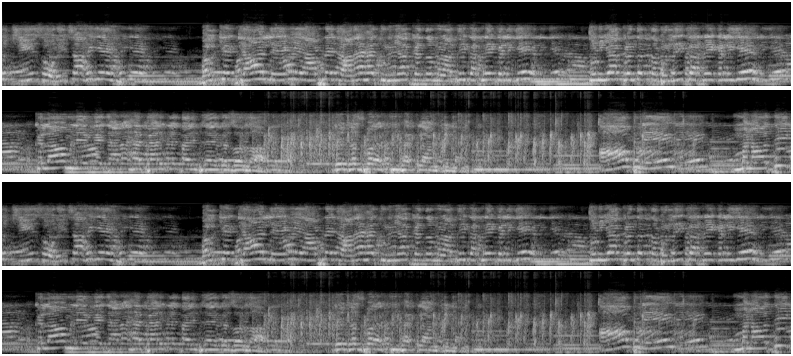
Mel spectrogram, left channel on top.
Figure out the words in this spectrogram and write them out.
चीज होनी चाहिए? बल्कि क्या लेके आपने जाना है दुनिया के अंदर मुनादी करने के लिए, दुनिया के अंदर तबलीग करने के लिए? कलाम लेके जाना है। प्यार के लिए तारीफ जाएगा जोरदार, जो जज्बा रखती है कलाम के लिए। आपने मुनादी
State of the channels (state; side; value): quieter; right; 4.0 dB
